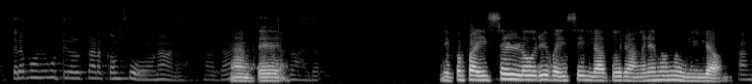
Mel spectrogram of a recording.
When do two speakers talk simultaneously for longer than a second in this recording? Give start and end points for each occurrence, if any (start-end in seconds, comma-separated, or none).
none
